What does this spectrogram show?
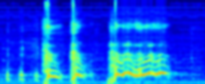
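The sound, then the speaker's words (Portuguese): A person imitates an old dog's bark: a few soft clicks, two short hoarse woofs, then a longer wavering, raspy howl-like bark, all vocalized without any spoken words. “Era o cachorro mais de idade já.”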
